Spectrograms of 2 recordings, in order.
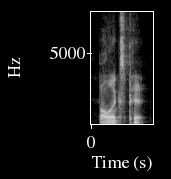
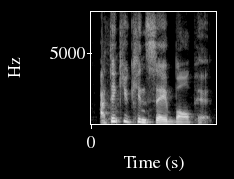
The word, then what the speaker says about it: BALL x PIT: Ball X Pit. We sure X is pronounced. It's not just ballpit.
